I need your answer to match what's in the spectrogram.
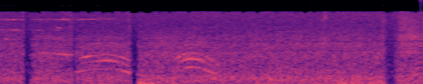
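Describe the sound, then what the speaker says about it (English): Strong wind gusts roar and buffet a microphone on a freeway, steady and loud throughout with a brief surge partway, while a reporter covers big rigs struggling in the gale. "a huge gust just came up here"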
